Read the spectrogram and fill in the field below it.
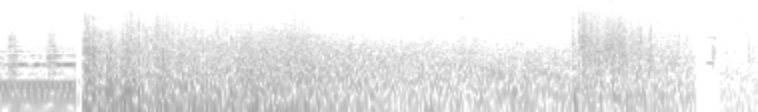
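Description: A big explosion in the video game Battlefield bursts in suddenly, a loud booming blast followed by a rumbling decay that cuts off abruptly near the end.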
